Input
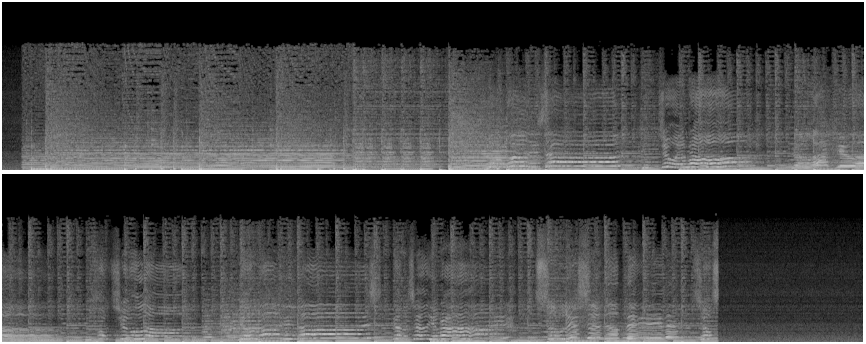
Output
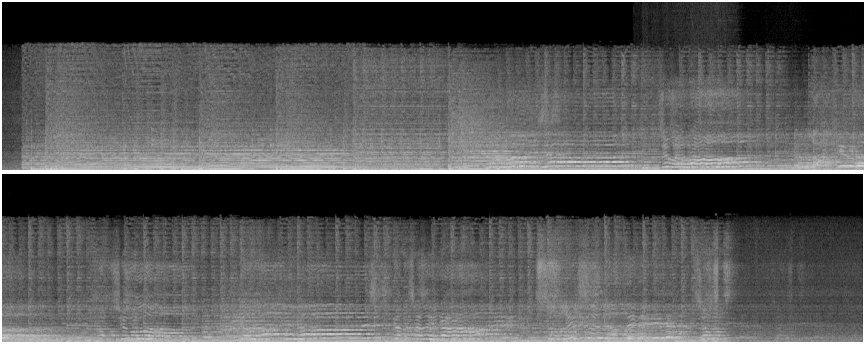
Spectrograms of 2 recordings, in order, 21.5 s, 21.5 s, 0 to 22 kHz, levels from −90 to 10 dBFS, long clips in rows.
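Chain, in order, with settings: HPF 79 Hz; in parallel at +1 dB: compressor, threshold -32 dBFS, peak gain reduction 16.5 dB; 7.89–9.06 on the sum: companded quantiser 8-bit; 9.65–10.08 air absorption 89 m; feedback echo 0.929 s, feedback 48%, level -18 dB; on a send at -2 dB: reverb RT60 0.40 s, pre-delay 0.117 s; on the sum: gain +2 dB

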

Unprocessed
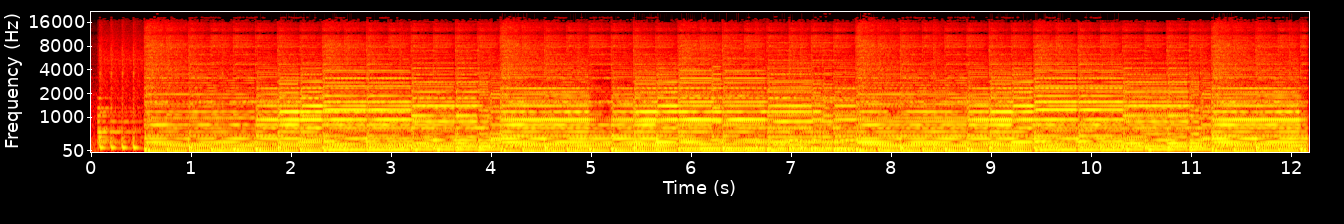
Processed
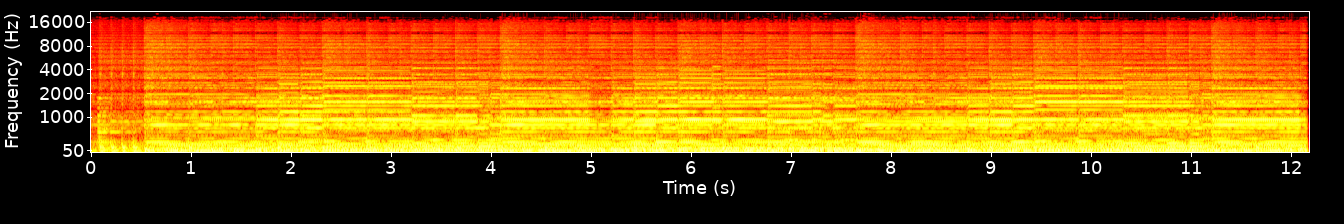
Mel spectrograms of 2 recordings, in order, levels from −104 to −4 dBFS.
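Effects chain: octaver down 2 oct, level -1 dB; bell 320 Hz +3.5 dB 0.6 oct; comb 1.2 ms, depth 63%; in parallel at 0 dB: limiter -19 dBFS, peak gain reduction 7 dB; on the sum: reverse echo 0.574 s -14 dB; on a send at -17.5 dB: reverb RT60 3.4 s, pre-delay 23 ms; on the sum: gain +2.5 dB

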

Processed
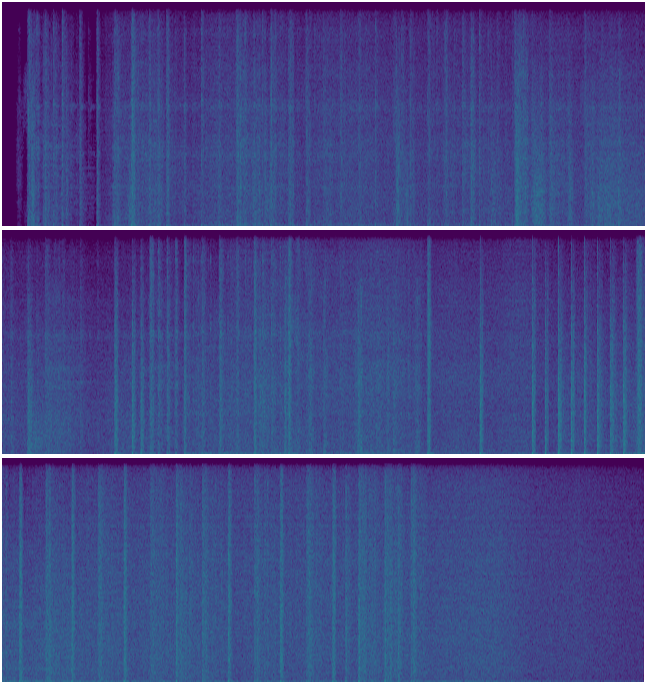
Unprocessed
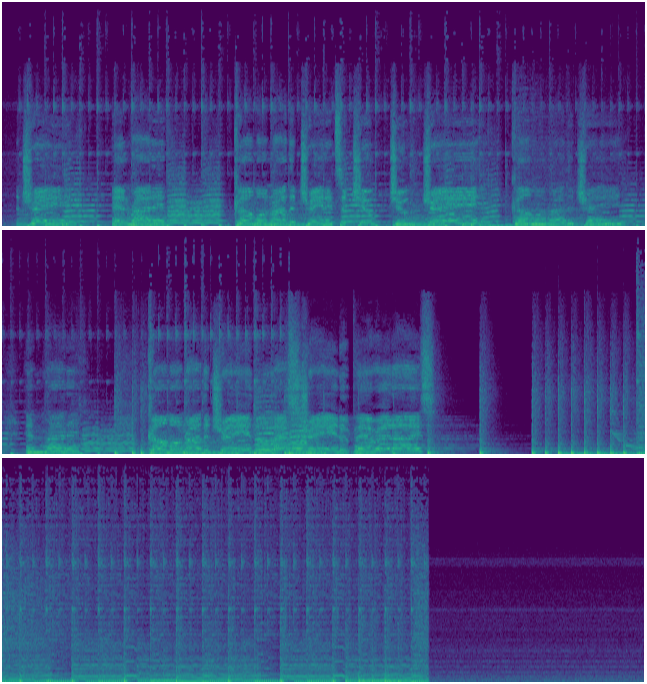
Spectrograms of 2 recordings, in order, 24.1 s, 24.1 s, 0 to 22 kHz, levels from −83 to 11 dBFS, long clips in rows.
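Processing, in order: spectral gate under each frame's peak -30 dB weak; comb 6.6 ms, depth 42%; added harmonics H 3 -17 dB, 8 -10 dB, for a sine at -20.5 dBFS; 3.71–5.68 AM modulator 240 Hz, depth 80%; on a send: diffused feedback echo 1.188 s, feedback 55%, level -3.5 dB; on the sum: gain +1 dB

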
